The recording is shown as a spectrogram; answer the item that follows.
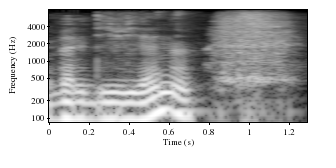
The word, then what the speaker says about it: Valdivienne: de doublon voyez avec cette ville qui se prononce donc Valdivienne et bien il y a donc différents codes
